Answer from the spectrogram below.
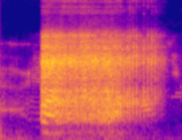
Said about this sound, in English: I've got a fart button.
